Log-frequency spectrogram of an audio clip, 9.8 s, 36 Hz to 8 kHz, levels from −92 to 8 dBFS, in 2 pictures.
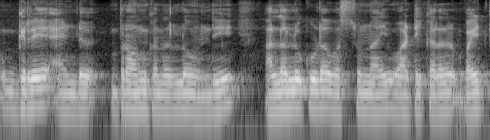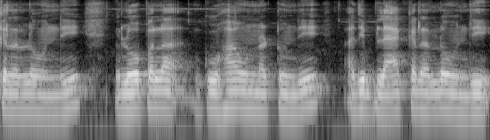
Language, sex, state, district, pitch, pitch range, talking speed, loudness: Telugu, male, Andhra Pradesh, Visakhapatnam, 115 Hz, 110-120 Hz, 145 wpm, -17 LUFS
